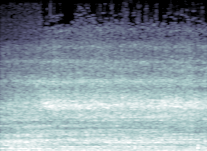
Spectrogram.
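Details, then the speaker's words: Salvage-auction car idling under the hood, engine bay wet at the back; loud hissy high-pitched whir over the idle from a belt-driven accessory, unit not identified, owner hopes it is only an accessory. "Okay, so there's an accessory over here making a ton of noise. That's for sure. Hopefully it's an accessory."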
